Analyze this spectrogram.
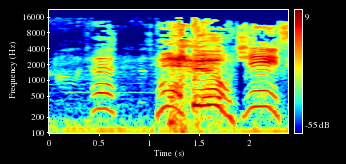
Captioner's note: another sneeze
